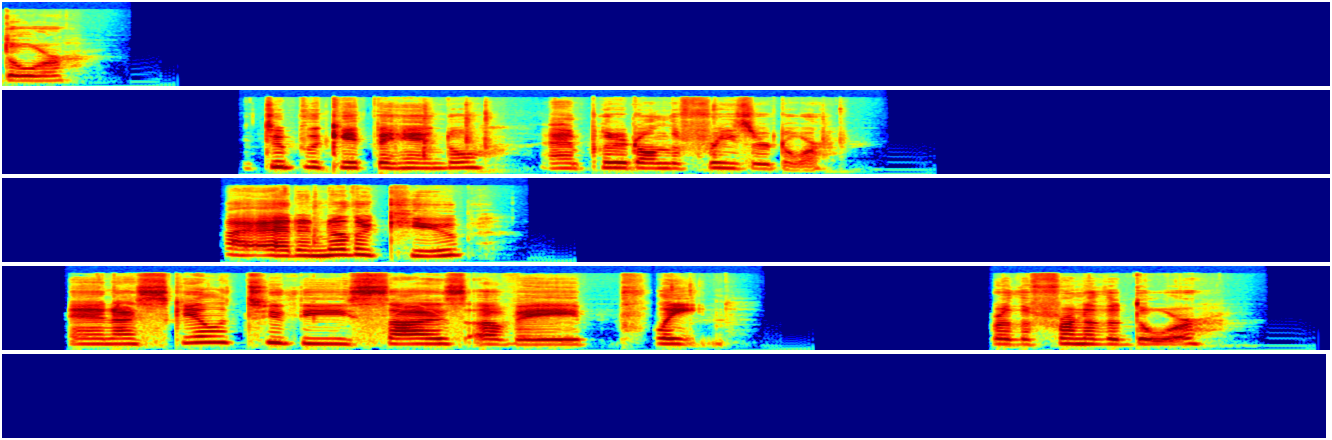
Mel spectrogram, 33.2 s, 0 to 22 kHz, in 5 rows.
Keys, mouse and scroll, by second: 2.9 click, 4.8 KP_1, 6.2 scroll down 1, 8.5 shift+d, 10.1 g, 10.7 z, 13.0 click, 14.6 shift+a, 16.2-17.3 drag, 17.7 s, 18.8 click, 19.2 g, 24.0 scroll down 1, 24.9-26.3 middle drag, 26.7 g, 26.9 y, 28.0 click, 28.3-29.7 typing, 29.6 click, 31.5 click, 31.7 KP_3, 31.9 s, 32.0 y.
